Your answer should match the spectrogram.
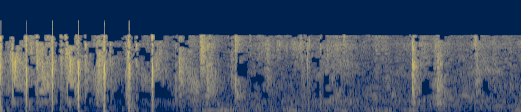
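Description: A short round of applause from a small group at a meeting, welcoming a new member: sharp, crisp claps in a quick run at first, then thinning out into scattered, softer claps before fading away. No one speaks.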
